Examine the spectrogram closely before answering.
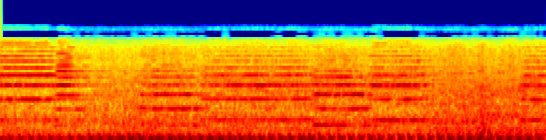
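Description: Fire truck's engine running close by with a pulsing low rumble, while its siren sounds in held tones that step from one pitch to another.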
